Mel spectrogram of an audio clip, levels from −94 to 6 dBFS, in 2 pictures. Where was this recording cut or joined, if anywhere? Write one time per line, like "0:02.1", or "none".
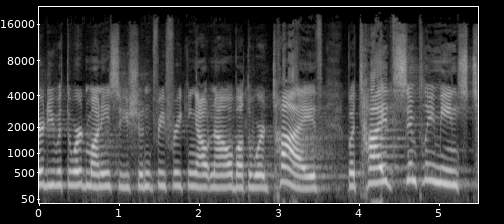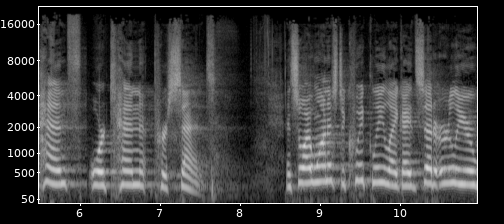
0:06.1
